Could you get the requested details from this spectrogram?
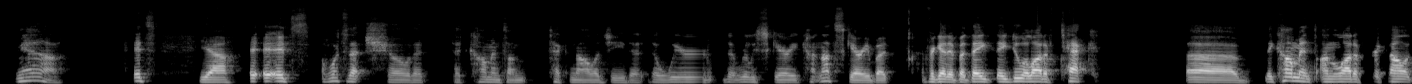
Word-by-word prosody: Yeah. 170 +3 -7 0.8
It's - - -5 0.4
Yeah, 110 -1 +1 0.2
i - - +2
i - - +1
it's 150 -1 +1
What's 150 +4 -10
that 130 -2 -4
show 105 -2 -9
that 100 -1 -14 0.3
that 100 0 -18
comments 110 -3 -11
on 100 -1 -12 0.2
technology, 100 -1 -11
that 95 -1 -15
the 105 - -13
weird 110 +1 -11
the 110 -1 -13
really 110 0 -11
scary, 105 -2 -8
kind - - -14
not - - -3
scary, 100 -1 -2
but 95 0 -3 0.3
I - - -19
forget 130 -1 +5
it, 115 - +3
but - - +2
they 130 -4 +6
they 130 -2 +3
do 145 +2 +3
a - - +7
lot 135 - +9
of - - -6
tech, - - +3 1.0
uh, 105 -3 +3 0.3
they 125 - -4
comment 165 -3 +3
on 125 - 0
a 125 - -3
lot 125 -1 +6
of 120 - -1
technol 125 -2 +2
110 Hz, 185 wpm, -21 LUFS, 100-130 Hz, 1.0 s, lot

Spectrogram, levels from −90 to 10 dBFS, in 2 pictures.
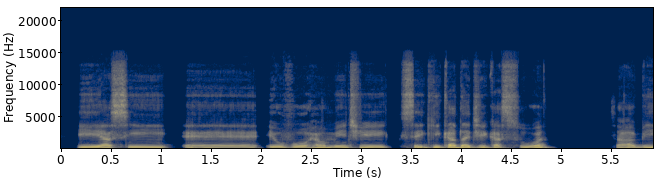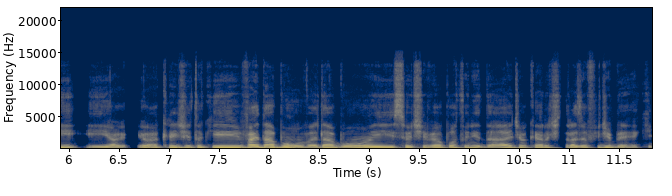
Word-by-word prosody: E, 115 +2 +2
assim, 115 -4 0 0.2
eh, 100 -2 -5
eu 115 0 -1
vou 115 +3 -1
realmente 135 -1 -1
seguir 175 +1 -1
cada 170 -4 +5
dica 140 +2 0
sua, 135 +11 -1 0.6
sabe? 125 +6 -1
E 115 -1 -3
a 120 +2 -4
eu 150 +3 -1
acredito 215 0 -1
que 220 0 +5
vai 200 -1 +2
dar 210 +3 +3
bom, 165 -10 +3
vai 125 +2 -2
dar 150 +1 +2
bom. 140 +6 +3
E, 170 -1 +5
se 155 +2 -7
eu 165 - +3
tiver 150 -2 -2
a - - +3
oportunidade, 145 -1 -1
eu 155 - -1
quero 145 -1 -1
te 145 +1 -11
trazer 140 -2 -1
o - - -4
feedback. 140 - -4
140 Hz, 170 wpm, -22 LUFS, 115-160 Hz, 0.6 s, cada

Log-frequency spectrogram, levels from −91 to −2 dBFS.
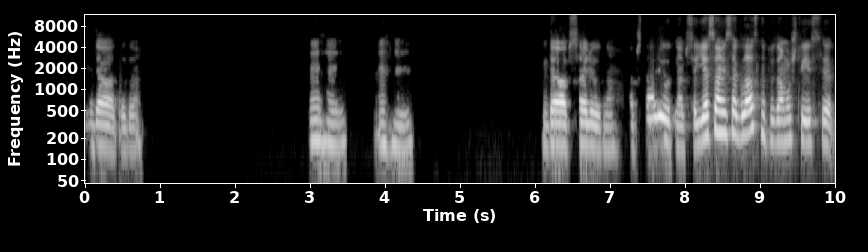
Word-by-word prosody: Да-да-да. 145 -3 -3 2.2
Мгм. 175 -2 -6 0.4
Мгм. 160 0 -9 1.7
Да, 165 +1 +4
абсолютно 150 -3 -3
абсолютно 190 +1 0
абса 150 +2 -7
Я 195 +5 +4
с - - -12
вами 245 -2 +6
согласна, 230 +1 +3
потому 180 0 -2
что 190 -1 -7
если 175 -2 -3
170 Hz, 85 wpm, -20 LUFS, 155-190 Hz, 2.2 s, вами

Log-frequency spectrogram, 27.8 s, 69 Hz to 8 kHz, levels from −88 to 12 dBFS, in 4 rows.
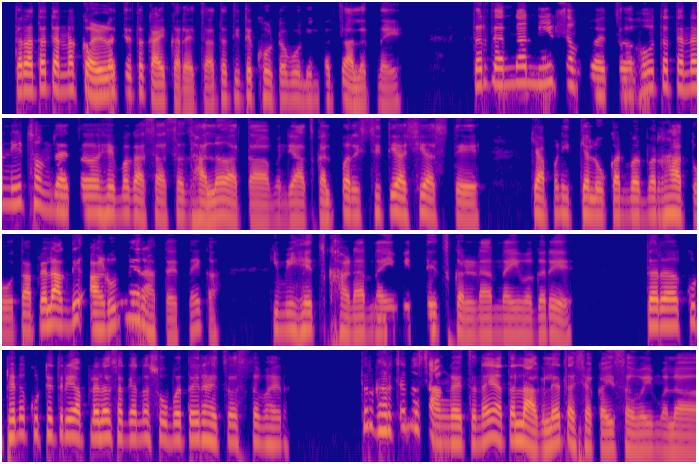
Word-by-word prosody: तर 185 - +5
आता 195 +2 +6
त्यांना 195 -1 +4
कळलंच 155 +3 +7
आहे - - -1
तर - - +3
काय 125 0 +4
करायचं? 100 -1 -4
आता 140 - -5
तिथे 140 +1 -3
खोटं 135 -2 -4
बोलून 125 -2 -8
तर - - -5
चालत 105 0 -1
नाही. 105 0 -7 0.8
तर 230 0 +4
त्यांना 245 +2 +3
नीट 255 +2 -3
समजवायचं 165 -10 -2
हो, 195 +4 -1
तर 225 - +2
त्यांना 215 0 +4
नीट 210 +1 -2
समजवायचं. 155 -7 0
हे 145 +1 +1
बघा 140 -1 +2
असं-असं 120 +2 -4
झालं 120 +2 +1
आता 105 -1 -3
म्हणजे 110 +1 -8
आजकाल 115 +1 -3
परिस्थिती 140 +3 -2
अशी 135 +2 +1
असते 115 -3 -2 0.6
की - - +3
आपण 140 +1 0
इतक्या 140 +1 -2
लोकांबरोबर 130 0 -1
राहतो. 135 -4 0
तर 125 +4 -2
आपल्याला 165 +7 +6
अगदी 175 +5 +2 0.2
अडून 155 +5 -1
नाही 220 -1 0
राहता 125 -7 -5
येत, 105 - -6
नाही 150 +3 -7
का? 110 - -11 0.6
की 145 - -7
मी 140 - -3
हेच 140 -1 -1
खाणार 120 -1 -3
नाही. 115 0 -4
मी 185 - -8 0.2
तेच 135 -1 -4
करणार 115 +1 -3
नाही, 115 0 -6
वगैरे. 115 -1 -4 0.8
तर 170 0 +7
अ, - - +5
कुठे 195 +1 +1
ना 225 - 0
कुठेतरी 220 -1 0
आपल्याला 195 0 +5
सगळ्यांना 195 0 0
सोबतही 180 +1 0
राहायचं 170 -2 0
असतं 165 +1 -5
बाहेर. 150 -1 -5 0.8
तर 310 - 0
घरच्यांना 285 +3 +1
सांगायचं, 160 - +2
नाही 180 +4 +4
आता 180 -2 +3
लागल्यात 155 -2 +5
अशा 140 -1 0
काही 125 0 0
सवयी 115 0 -3
मला 110 -1 -3
145 Hz, 170 wpm, -24 LUFS, 120-185 Hz, 0.8 s, कळलंच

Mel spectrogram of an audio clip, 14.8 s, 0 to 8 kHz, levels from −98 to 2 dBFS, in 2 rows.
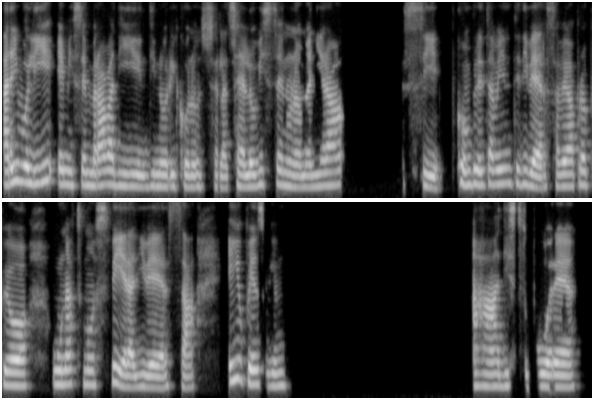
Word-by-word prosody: arrivo 245 +5 +5
lì 240 +3 +2
e 220 - +1
mi 210 -2 -2
sembrava 210 0 +2
di 190 -3 -2
di 190 +1 -6
non 185 -1 +1
riconoscerla, 180 -1 -3
cioè 180 +2 -1
l'ho 180 +1 +3
vista 215 +3 -5
in 200 - -2
una 175 -2 0
maniera 190 +4 0 0.8
sì, 190 - -3 0.2
completamente 225 0 -1
diversa, 185 -4 +1
aveva 190 0 +2
proprio 200 -1 +3 0.3
un'atmosfera 215 -3 +1
diversa 175 0 0 0.4
e 255 - +1
io 295 +1 +1
penso 220 -5 +2
che 190 - -2
n 200 0 -6 2.3
Ah-ah. 190 -1 +3
Di 190 - -3
stupore. 180 -1 +1
195 Hz, 120 wpm, -23 LUFS, 180-215 Hz, 2.3 s, arrivo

